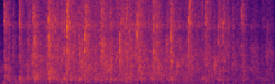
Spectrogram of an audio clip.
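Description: Audience applauding: a dense patter of many hands clapping that starts suddenly and dies away near the end.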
